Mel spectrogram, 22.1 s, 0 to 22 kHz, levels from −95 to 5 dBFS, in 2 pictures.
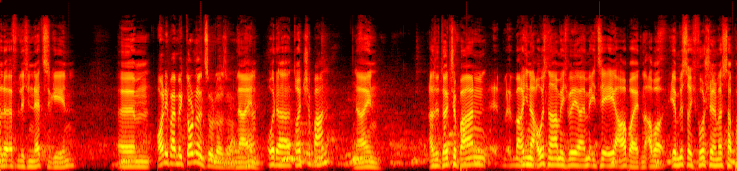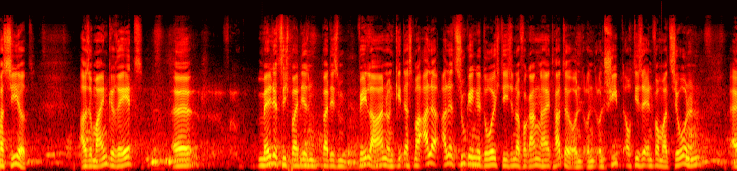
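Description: Something in the system is stalling the USB bus or the audio driver on a fixed schedule, causing periodic USB or driver dropouts. From 1.02 s to 20.97 s, every 2.0 s, around ten times in all, roughly a millisecond of audio goes missing and is replaced by silence. Each gap breaks the waveform abruptly, so the sound carries a regular tick or pop at that steady two-second spacing, audible wherever signal is present.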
